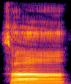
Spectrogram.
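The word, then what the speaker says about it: ث: এটা তা এরপর হলো ছা এই ছাটা এর উচ্চারণটা একটু নরম করে করতে হয় এগুলো মোটামুটি একটু নরমাল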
